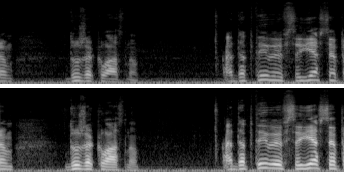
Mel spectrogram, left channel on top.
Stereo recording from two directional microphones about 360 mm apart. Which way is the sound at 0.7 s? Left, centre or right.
Right.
